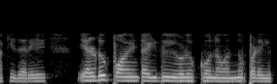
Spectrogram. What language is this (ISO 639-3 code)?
kan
